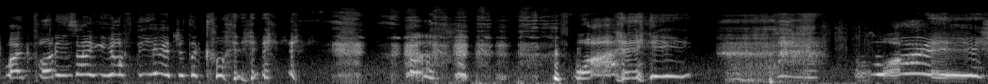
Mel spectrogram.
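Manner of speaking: high laugh-crying wail; crying with laughter. Real, not acted. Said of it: "I'm crying".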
